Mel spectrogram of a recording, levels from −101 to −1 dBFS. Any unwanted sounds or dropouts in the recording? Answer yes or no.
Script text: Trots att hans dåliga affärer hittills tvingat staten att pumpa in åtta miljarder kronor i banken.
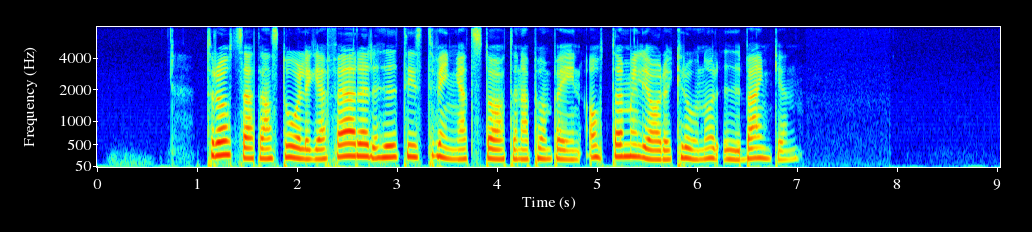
no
